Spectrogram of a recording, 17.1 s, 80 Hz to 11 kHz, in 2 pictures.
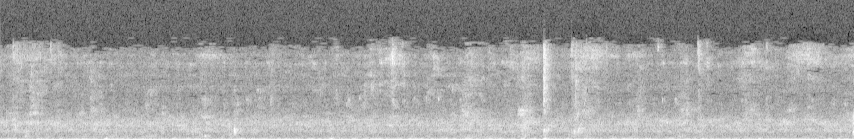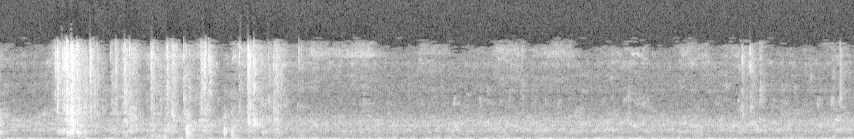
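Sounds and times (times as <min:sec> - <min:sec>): steady low hum: 0:00.0 - 0:17.0
foil snack bag crinkling: 0:09.1 - 0:11.4.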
